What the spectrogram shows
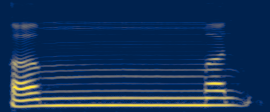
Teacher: میم کے اوپر شد ہے، میم کے اوپر غنہ کریں گے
